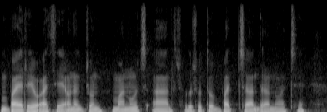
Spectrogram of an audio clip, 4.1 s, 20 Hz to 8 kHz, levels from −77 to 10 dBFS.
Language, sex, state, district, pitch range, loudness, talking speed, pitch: Bengali, male, Tripura, Unakoti, 120-135 Hz, -21 LUFS, 145 wpm, 120 Hz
